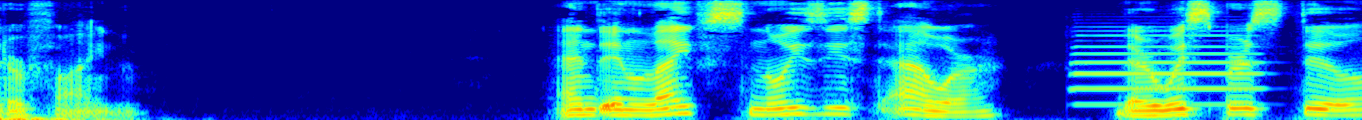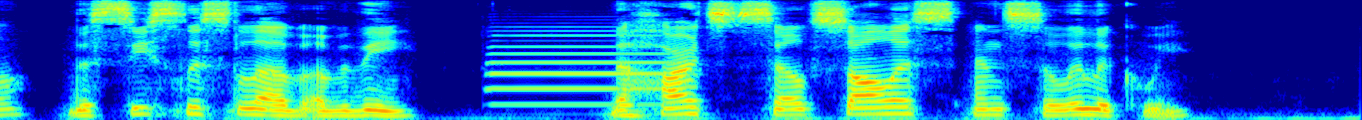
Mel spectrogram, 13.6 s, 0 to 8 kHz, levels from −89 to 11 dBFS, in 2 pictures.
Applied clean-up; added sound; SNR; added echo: none; Wind instrument, woodwind instrument; 12 dB; none.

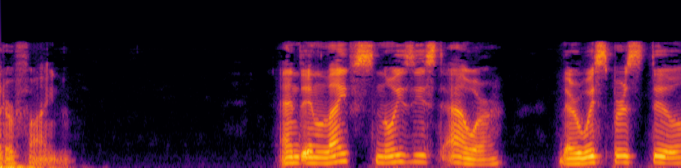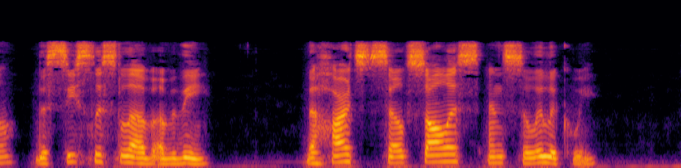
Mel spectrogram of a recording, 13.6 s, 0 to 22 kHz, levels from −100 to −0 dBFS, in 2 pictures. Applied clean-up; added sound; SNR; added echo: none; none; none; none.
